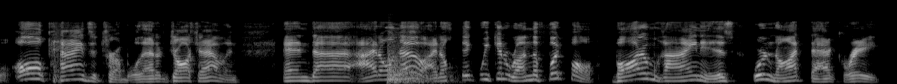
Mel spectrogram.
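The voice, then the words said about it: Pittsburgh accent, Myron Cope impression. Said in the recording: “That's part of the Pittsburgh Steelers voice. And Myron Cope used to do that... That was an excellent, excellent accent... Myron Cope... You can only do that growing up where you did.”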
